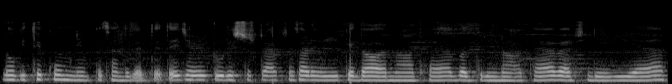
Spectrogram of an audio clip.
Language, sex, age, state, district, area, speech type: Dogri, female, 60+, Jammu and Kashmir, Reasi, rural, spontaneous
